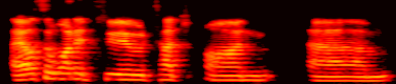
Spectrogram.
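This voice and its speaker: Bright, higher-pitched man thinking aloud. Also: slow. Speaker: script reader giving feedback at a table read. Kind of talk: casual workshop critique.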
